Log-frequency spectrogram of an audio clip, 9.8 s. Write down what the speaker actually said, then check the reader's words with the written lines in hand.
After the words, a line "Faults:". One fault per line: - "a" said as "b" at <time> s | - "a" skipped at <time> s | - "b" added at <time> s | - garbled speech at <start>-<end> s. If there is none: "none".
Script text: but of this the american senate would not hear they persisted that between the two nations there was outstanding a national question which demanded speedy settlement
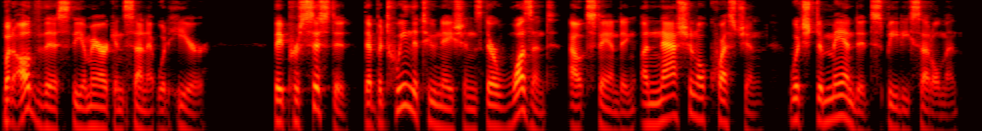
but of this the american senate would hear they persisted that between the two nations there wasn't outstanding a national question which demanded speedy settlement
Faults:
- "not" skipped at 1.7 s
- "was" said as "wasn't" at 5.0 s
